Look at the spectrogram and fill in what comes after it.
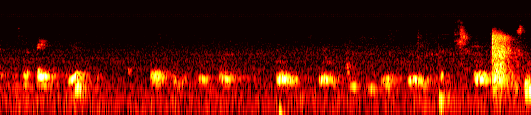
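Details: Wild common bottlenose dolphin gives low-frequency narrowband moaning calls, repeated in short bursts; a little-known call type, produced at very low rates in this population.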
